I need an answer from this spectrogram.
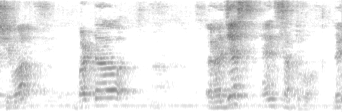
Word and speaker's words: Shiva: So Tamas is associated with Lord Shiva, Lord which is Shiv, which is pronounced as Shiva.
